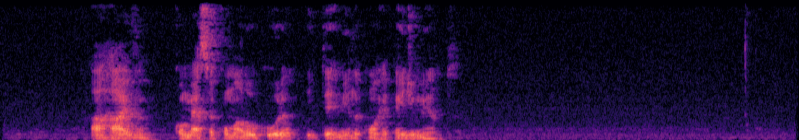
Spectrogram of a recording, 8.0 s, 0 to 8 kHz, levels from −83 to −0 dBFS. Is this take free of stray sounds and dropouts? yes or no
yes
